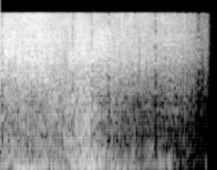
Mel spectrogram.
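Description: Whoosh-and-crackle sound effect from an animated logo intro, with the last of the intro music, a hissing, crackling burst that fades away to silence near the end.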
